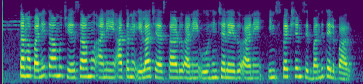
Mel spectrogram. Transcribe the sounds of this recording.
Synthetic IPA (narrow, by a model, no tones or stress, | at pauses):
t̪ɐmɐpɐnit̪aːmut͡ʃɛːʃaːmuʔɐniʔɐt̪ɐnuʔilaːt͡ʃeːst̪aːɽuɐniʔuːɦiɲt͡ʃɐleːd̪uʔɐniːnspekʂɐnsibːɐnd̪it̪e̞lipaːɾu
